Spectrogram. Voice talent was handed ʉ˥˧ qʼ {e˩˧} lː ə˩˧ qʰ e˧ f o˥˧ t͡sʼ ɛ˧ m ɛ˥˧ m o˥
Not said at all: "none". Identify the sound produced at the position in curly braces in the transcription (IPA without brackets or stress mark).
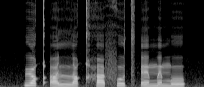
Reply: ɛ˩˧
